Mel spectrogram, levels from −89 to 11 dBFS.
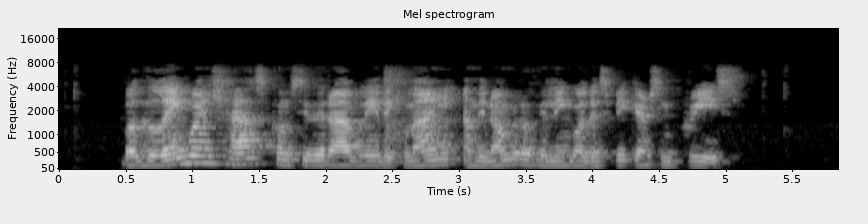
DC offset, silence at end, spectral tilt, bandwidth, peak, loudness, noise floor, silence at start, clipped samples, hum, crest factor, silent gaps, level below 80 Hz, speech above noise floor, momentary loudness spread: under 0.1%; 0.75 s; -3 dB/octave; 7.6 kHz; -2 dBFS; -22 LUFS; -68 dBFS; 0.5 s; under 0.1%; none; 22 dB; none; -76 dBFS; 45 dB; 10 LU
